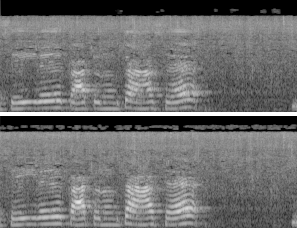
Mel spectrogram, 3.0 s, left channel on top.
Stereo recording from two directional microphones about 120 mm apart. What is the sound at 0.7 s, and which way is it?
Frying, 40° right (ahead or behind).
